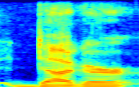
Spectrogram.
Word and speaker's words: Duggar: the docket that's right josh duggar rhymes with hugger well his dark past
